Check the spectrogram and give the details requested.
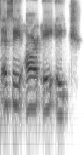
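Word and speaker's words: Sarai: talk to Sarah and it's pronounced as if it was s-a-r-a-h Sarah rice the reason it's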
